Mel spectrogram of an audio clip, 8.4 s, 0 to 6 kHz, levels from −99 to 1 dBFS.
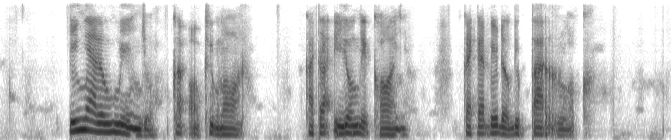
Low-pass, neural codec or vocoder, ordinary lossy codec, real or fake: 5.4 kHz; codec, 16 kHz, 1 kbps, FreqCodec, larger model; Opus, 64 kbps; fake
